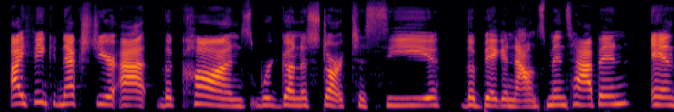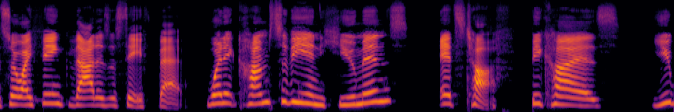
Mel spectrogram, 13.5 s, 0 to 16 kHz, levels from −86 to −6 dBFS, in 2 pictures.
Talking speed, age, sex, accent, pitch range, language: 160 wpm, 10-29, female, American, 235-295 Hz, English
